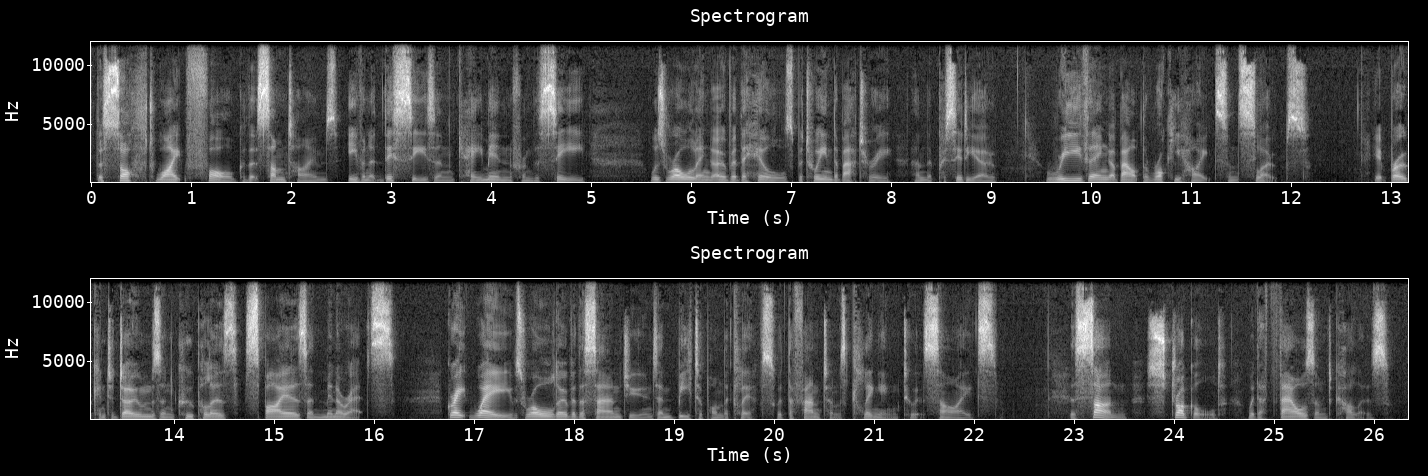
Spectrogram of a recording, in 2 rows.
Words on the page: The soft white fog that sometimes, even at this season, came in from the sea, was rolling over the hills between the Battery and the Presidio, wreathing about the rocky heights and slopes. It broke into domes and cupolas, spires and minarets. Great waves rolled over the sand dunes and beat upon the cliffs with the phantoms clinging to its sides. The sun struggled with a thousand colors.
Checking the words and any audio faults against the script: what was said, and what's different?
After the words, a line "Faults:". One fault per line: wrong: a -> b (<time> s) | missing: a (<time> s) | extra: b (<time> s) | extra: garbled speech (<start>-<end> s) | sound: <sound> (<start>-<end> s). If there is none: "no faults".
The soft white fog that sometimes, even at this season, came in from the sea, was rolling over the hills between the Battery and the Presidio, wreathing about the rocky heights and slopes. It broke into domes and cupolas, spires and minarets. Great waves rolled over the sand dunes and beat upon the cliffs with the phantoms clinging to its sides. The sun struggled with a thousand colors.
Faults:
no faults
